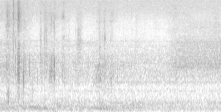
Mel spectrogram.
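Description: Footsteps of a person walking, a few short steps mostly in the first two seconds, over a low steady background hiss.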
